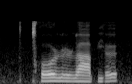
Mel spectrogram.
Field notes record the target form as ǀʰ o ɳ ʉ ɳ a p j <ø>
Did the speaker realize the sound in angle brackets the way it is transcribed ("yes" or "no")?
yes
